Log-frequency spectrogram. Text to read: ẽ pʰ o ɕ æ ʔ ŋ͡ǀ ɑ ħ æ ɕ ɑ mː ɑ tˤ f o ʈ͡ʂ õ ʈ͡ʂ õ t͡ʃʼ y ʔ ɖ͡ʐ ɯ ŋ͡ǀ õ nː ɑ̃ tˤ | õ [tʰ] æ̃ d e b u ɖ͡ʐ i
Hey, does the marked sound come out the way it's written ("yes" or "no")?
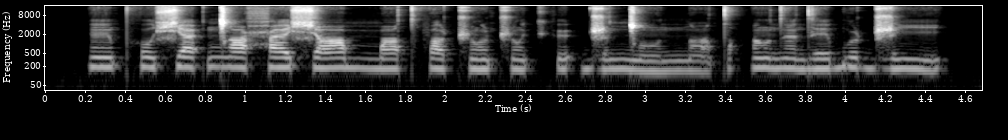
no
